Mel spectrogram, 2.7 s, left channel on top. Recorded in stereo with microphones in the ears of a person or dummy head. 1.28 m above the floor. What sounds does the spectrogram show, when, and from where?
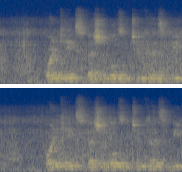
0.7 s a man speaking: 75° left (ahead or behind), 1.8 m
